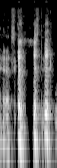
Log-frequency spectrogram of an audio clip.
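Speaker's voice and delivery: slow, laughing echo of the punchline; laughing repeat. Real, not acted. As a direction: savour each word through a laugh. Echoing the joke while laughing.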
